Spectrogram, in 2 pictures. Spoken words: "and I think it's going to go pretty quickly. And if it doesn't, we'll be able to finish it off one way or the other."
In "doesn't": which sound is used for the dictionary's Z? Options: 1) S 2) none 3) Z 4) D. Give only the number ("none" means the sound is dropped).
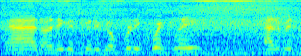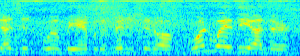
3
